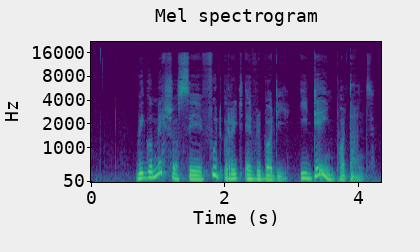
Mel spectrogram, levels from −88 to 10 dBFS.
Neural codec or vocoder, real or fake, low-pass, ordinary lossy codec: none; real; 19.8 kHz; AAC, 48 kbps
